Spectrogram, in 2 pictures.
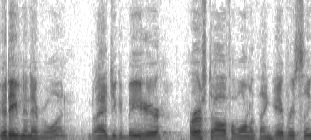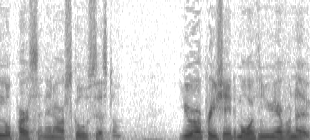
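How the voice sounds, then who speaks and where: Speaking very fast with a fairly even intonation, a man with a fairly high pitch talks in an American accent. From US South, Effingham County, Georgia. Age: 40s. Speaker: school board candidate. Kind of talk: candidate forum speech.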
